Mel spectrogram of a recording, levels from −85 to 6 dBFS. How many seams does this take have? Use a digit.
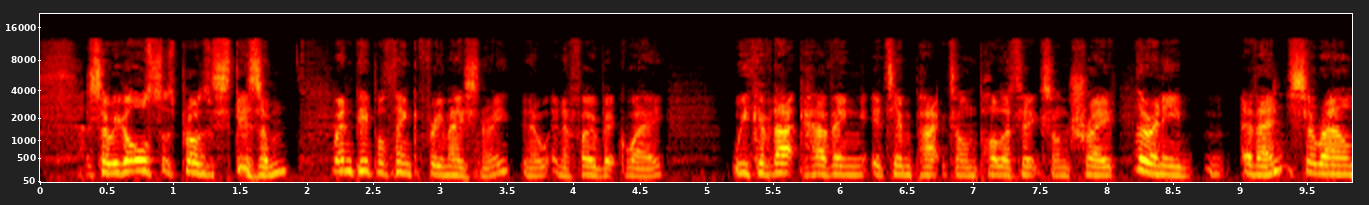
6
